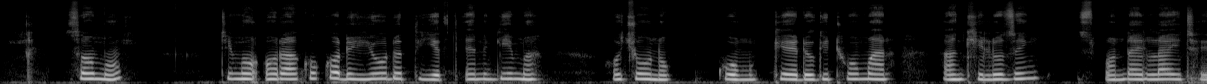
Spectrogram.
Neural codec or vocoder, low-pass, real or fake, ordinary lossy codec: codec, 44.1 kHz, 7.8 kbps, Pupu-Codec; none; fake; none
